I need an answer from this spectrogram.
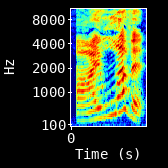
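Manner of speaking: loud, slow gloating declaration; announcing. Acted. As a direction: announce it with relish. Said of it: "he announced".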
